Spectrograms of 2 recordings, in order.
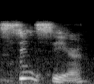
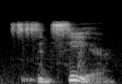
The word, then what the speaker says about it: sincere: she sure ok good but we put the stress on the second syllable not sincere but sincere sincere good that's it very good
